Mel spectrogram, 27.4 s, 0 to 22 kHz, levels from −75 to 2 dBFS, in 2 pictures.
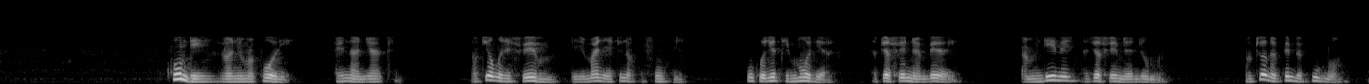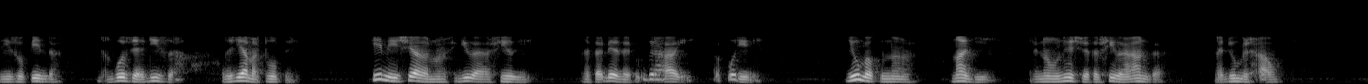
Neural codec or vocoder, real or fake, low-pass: autoencoder, 22.05 kHz, a latent of 192 numbers a frame, VITS, trained on one speaker; fake; 3.6 kHz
